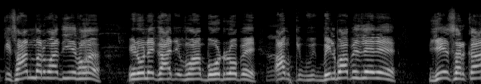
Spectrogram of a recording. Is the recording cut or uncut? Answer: uncut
